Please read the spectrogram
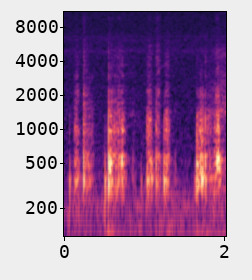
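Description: Felt-tip pen writing on paper: a run of short separate pen strokes as a word is written out.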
